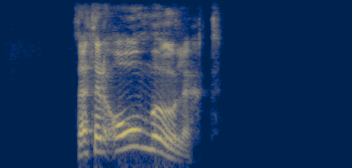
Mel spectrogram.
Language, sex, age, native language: Icelandic, male, 40-49, Icelandic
